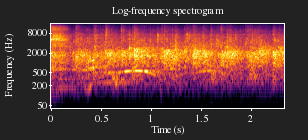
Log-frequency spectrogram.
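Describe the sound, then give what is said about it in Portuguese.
An audience applauds the Lord, clapping together in steady, dense applause that holds at an even level throughout, with faint voices and a few rising calls mixed in beneath the clapping. “Quem crê nisso, aplauda o Senhor nesse momento.”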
